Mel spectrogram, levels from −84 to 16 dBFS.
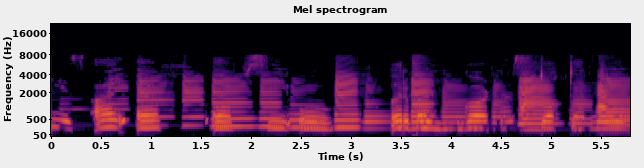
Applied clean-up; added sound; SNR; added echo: classical method spectral subtraction.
